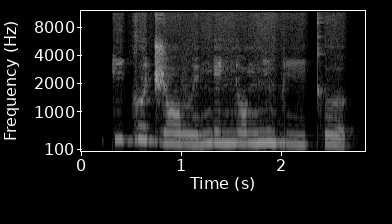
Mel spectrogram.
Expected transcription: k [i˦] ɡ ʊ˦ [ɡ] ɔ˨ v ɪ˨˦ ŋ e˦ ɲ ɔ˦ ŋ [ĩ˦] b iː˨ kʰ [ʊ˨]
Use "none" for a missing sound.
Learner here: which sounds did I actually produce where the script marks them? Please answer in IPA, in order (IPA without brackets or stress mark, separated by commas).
i˦, d͡ʒ, ĩ˦, ʊ˨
